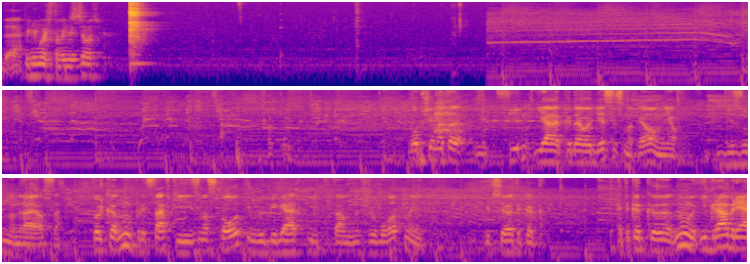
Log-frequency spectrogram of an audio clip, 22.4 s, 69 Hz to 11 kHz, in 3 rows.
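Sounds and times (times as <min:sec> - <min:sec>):
speech: 0:00.0 - 0:01.2, 0:11.7 - 0:20.4, 0:21.1 - 0:22.3
glasses clinking in a toast: 0:01.3 - 0:01.6, 0:11.7 - 0:12.1
music: 0:04.8 - 0:22.3.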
